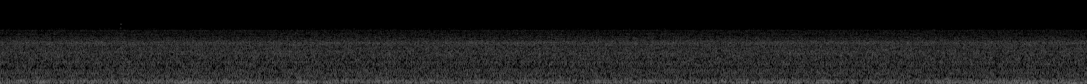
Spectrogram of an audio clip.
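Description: Steady hiss of room tone and microphone noise, with no distinct sound.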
